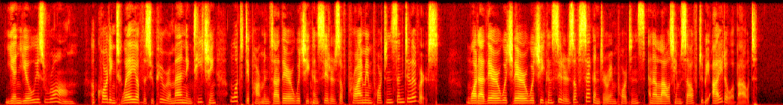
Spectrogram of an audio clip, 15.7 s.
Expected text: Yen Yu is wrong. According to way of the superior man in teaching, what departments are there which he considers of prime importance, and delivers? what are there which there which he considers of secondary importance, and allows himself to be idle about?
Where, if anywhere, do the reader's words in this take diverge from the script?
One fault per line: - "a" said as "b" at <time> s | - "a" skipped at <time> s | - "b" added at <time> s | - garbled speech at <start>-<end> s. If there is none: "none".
none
